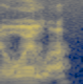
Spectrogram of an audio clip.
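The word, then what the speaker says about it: Euler: um i don't know who's he you mean oiler yeah it's a weather i'm happy with all the pronunciation i would have said neela but that's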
